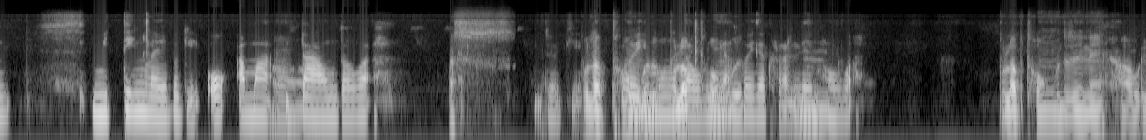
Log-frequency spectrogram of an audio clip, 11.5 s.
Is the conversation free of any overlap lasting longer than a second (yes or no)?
no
